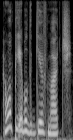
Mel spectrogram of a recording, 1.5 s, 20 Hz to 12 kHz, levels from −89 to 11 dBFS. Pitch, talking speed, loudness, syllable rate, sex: 230 Hz, 285 wpm, -16 LUFS, 5.9 syllables/s, female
